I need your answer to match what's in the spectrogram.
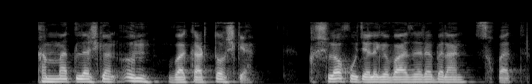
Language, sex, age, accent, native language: Uzbek, male, 19-29, Samarqand, Uzbek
